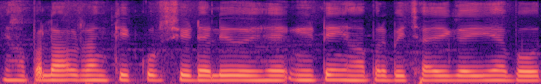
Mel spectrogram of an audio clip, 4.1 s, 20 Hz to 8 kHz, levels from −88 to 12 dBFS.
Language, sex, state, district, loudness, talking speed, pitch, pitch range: Hindi, male, Haryana, Charkhi Dadri, -15 LUFS, 235 wpm, 170 Hz, 165-175 Hz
